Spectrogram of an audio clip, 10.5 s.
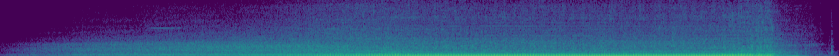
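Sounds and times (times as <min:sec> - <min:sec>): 
BMW 530i engine idling: 0:04.6 - 0:10.0.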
